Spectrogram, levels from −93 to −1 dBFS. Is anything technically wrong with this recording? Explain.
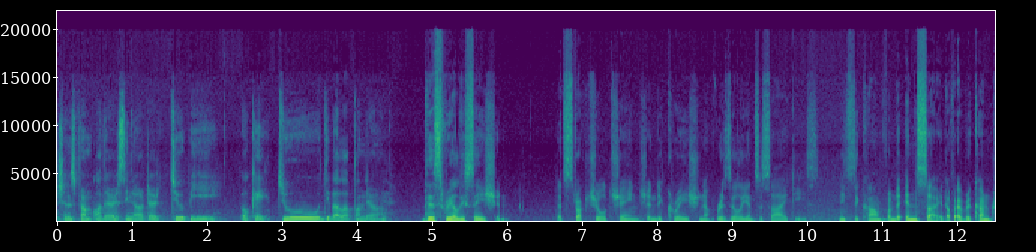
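No, nothing technical is wrong: the steady background noise belongs to the room, and the level changes around 5.5 s and again near 10.5 s come from the talker moving relative to the microphone.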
